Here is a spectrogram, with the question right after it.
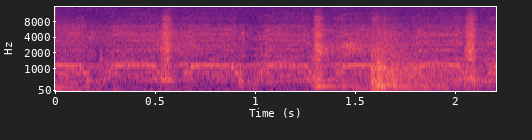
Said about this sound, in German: Also jetzt kommt da unser Snowden-File direkt aus dem Drucker rausgeschossen.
